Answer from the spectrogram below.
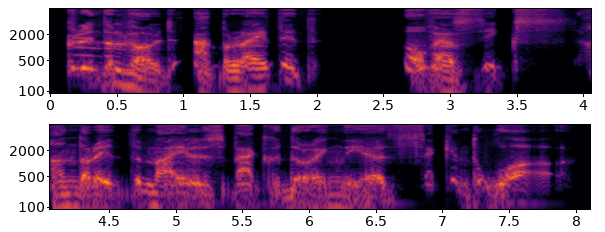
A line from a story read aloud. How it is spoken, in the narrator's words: Fer rasped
